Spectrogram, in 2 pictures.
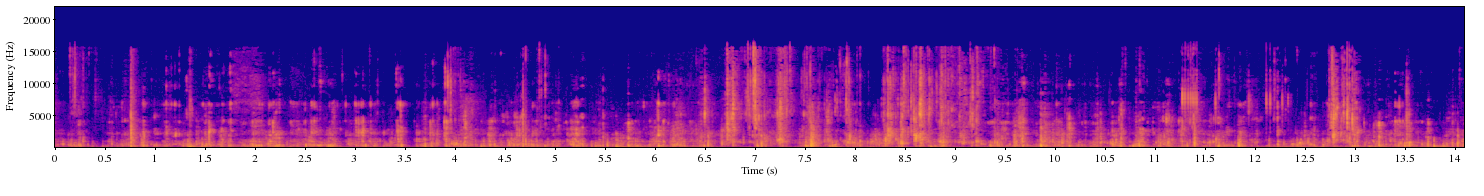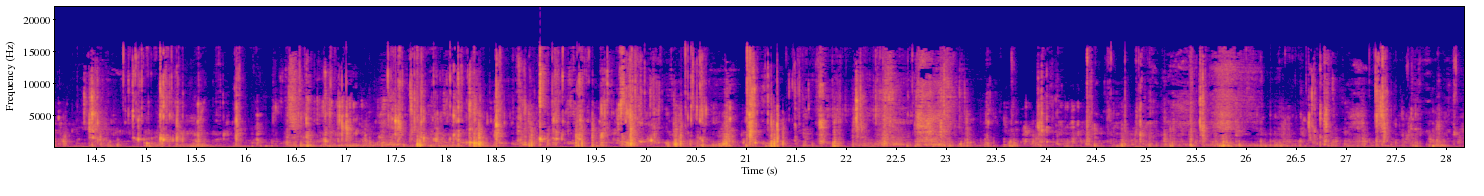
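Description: Close-miked eating sounds of two people chewing fried chicken and saucy food: wet chewing and lip smacking with an occasional crunch, a dense run of irregular clicks.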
